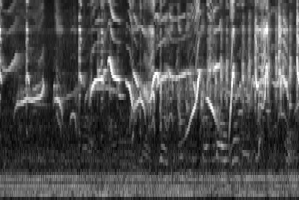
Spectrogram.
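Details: Oriental magpie-robin lure song for stirring arousal and emotion: looping slurred whistles and rising-falling notes, set against constant loud low-pitched hum.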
